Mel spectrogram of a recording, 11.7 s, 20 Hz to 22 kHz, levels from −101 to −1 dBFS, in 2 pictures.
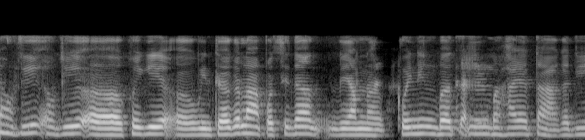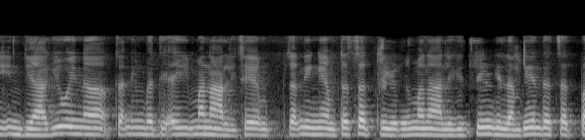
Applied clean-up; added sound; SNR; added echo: neural mask model Resemble Enhance denoiser.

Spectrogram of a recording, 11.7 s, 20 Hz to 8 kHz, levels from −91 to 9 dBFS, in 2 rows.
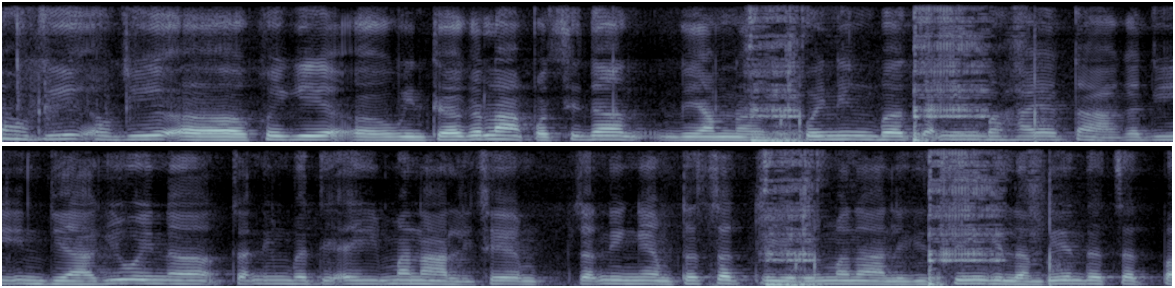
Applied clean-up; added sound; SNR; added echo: none; Fart; 6 dB; none.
